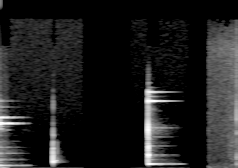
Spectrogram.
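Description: A phone's message notification chime sounds twice, about a second apart, as a sent message arrives: short, bright, bubbly pops with clear tones, fairly loud, with no one speaking.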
